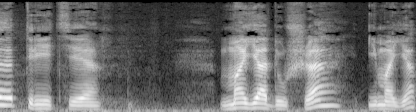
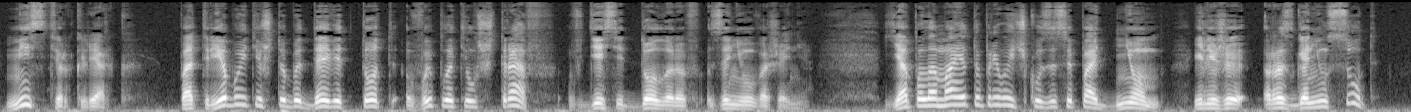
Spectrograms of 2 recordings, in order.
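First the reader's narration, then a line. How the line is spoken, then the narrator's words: Startled exclamation on waking. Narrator (Russian): Неожиданно очнувшись, он воскликнул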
